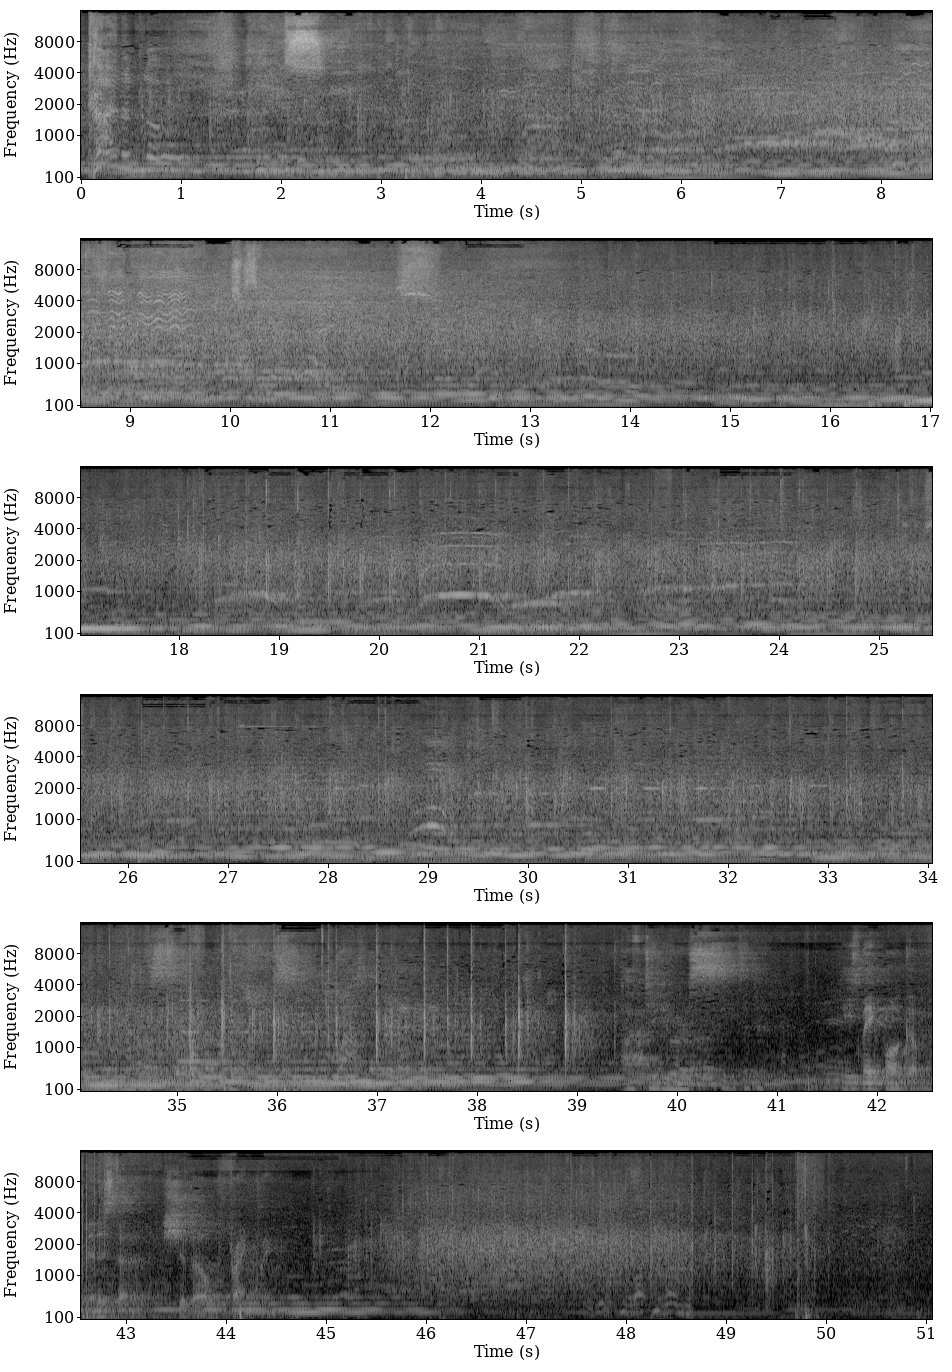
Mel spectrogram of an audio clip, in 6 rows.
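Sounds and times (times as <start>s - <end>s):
congregation voices: 0.0s - 15.4s, 32.2s - 44.6s
keyboard chords and bass: 0.0s - 45.4s.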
